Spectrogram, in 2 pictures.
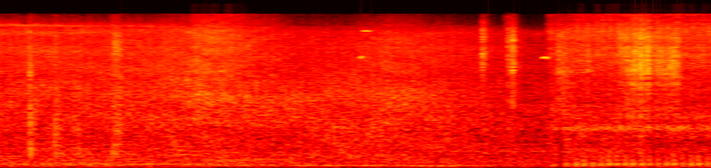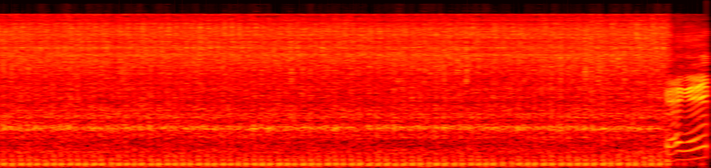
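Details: Carbureted Yamaha Mio Soul scooter brought in for lost ignition: catches after a short crank and settles into a steady, even, smooth putter with a soft regular beat; normal idle, though it still smokes.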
